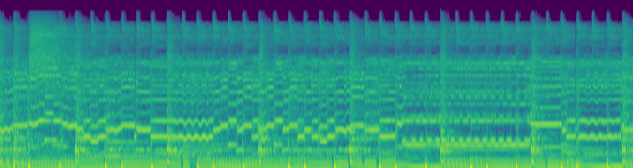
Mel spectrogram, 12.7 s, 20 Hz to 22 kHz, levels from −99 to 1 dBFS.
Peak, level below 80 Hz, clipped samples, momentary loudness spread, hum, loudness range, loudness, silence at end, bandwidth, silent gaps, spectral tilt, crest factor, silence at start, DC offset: -2 dBFS; -22 dBFS; under 0.1%; 2 LU; none; 1 LU; -17 LUFS; 0 s; 16 kHz; none; -4.5 dB/octave; 12 dB; 0 s; under 0.1%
